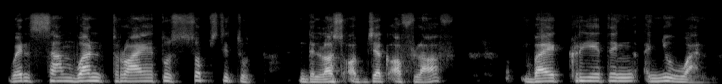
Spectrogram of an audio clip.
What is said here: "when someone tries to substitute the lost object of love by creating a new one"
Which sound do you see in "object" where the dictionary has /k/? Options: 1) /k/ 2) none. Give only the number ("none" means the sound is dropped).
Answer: 1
